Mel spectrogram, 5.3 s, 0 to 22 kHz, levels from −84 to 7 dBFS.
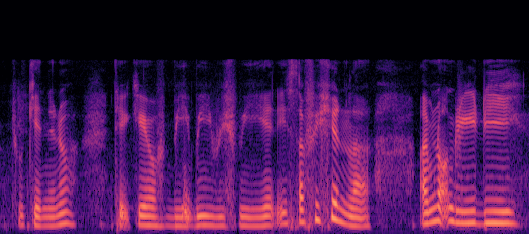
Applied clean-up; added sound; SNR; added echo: neural mask model Resemble Enhance denoiser.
